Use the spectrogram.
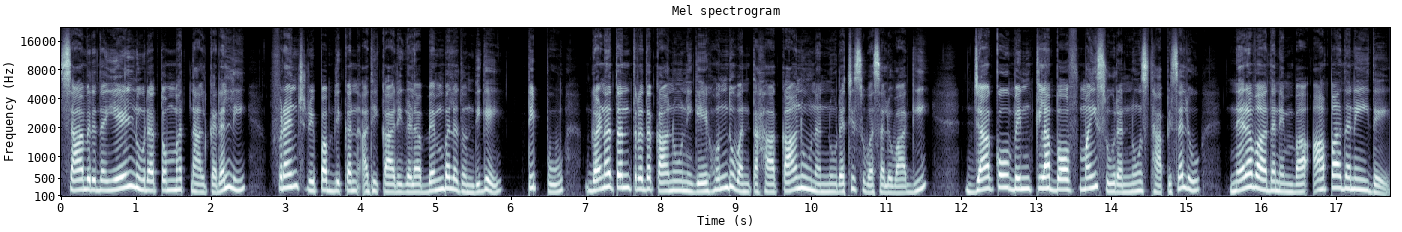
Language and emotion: Kannada, neutral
